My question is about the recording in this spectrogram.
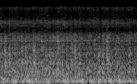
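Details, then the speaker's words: Four-cylinder engine idling during a spark-plug test with one plug disconnected at a time. The idle turns uneven and lumpy with heavier shake, showing that plug works; all four plugs were found working. Rough idle with one cylinder disabled. "Saya lepas satu, jika getarannya besar, ya, bertambah getarannya berarti busi berfungsi."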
